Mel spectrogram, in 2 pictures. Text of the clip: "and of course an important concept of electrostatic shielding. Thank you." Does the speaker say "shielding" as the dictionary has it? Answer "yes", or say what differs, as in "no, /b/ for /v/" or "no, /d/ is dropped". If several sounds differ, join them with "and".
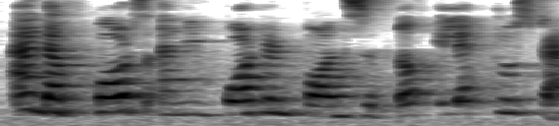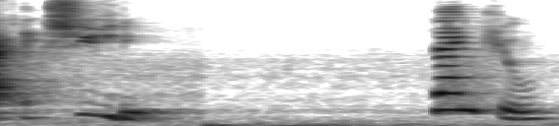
yes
